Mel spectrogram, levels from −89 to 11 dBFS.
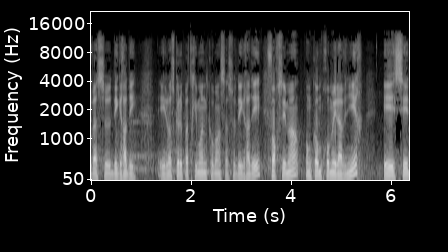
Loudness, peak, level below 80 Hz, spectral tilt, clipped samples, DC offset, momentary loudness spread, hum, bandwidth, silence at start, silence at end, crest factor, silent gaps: -16 LUFS; -2 dBFS; -42 dBFS; -5.5 dB/octave; under 0.1%; under 0.1%; 8 LU; none; 13.5 kHz; 0 s; 0 s; 14 dB; none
